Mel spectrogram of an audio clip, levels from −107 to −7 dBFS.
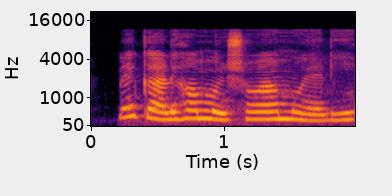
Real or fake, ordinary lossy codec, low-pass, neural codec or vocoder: real; none; none; none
